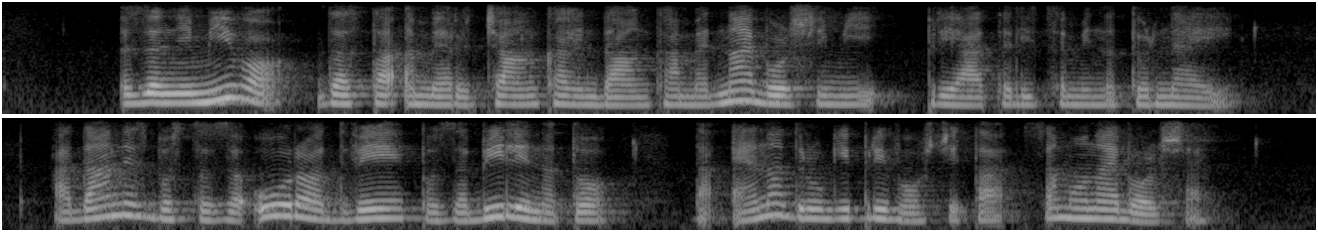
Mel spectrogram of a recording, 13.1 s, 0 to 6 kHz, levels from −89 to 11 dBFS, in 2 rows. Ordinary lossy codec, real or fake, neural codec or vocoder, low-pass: Opus, 16 kbps; real; none; 5.4 kHz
